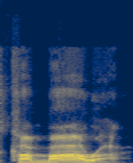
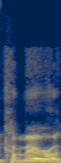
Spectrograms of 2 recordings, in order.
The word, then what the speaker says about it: Kamara: with the pronunciation here it's kamara kamara ghost i'll try to stop saying camaro then uh i do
